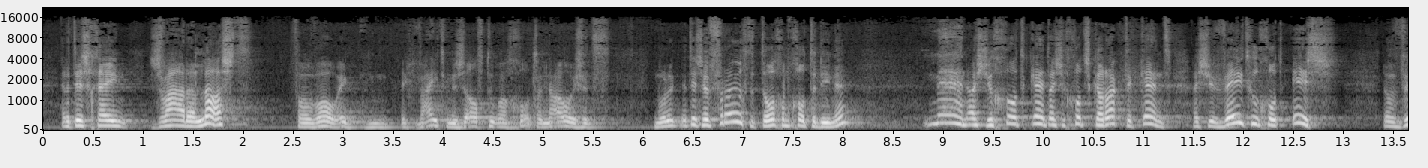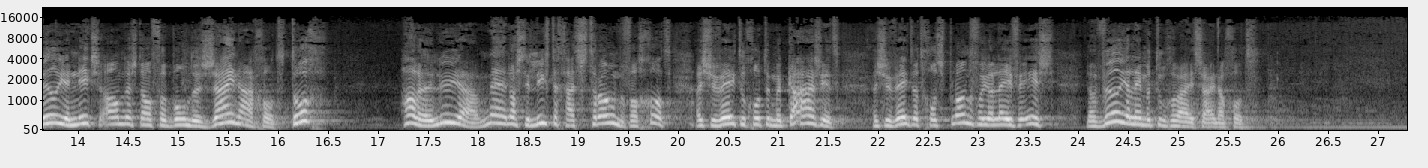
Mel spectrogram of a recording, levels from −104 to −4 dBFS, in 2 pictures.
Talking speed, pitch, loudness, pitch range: 200 wpm, 180 Hz, -24 LUFS, 145-220 Hz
